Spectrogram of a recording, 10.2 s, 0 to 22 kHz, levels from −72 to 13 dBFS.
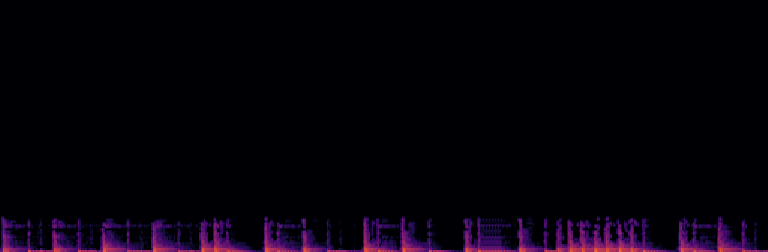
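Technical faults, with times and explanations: Throughout: MP3 compression, heavy. The music has nothing above about 3 kHz, so the top end is cut off at a fixed point and the treble is missing. At this level of damage the sound is watery and swirly, with metallic chirps and smeared attacks, which fits a very low bitrate around 8 kbps. The likely cause is an encoder so short of bits that it drops the upper frequency lines and zeroes weak ones, which flicker on and off from frame to frame.
6.48 to 6.68 s: system hang loop. For 0.2 s a single 40 ms piece of audio repeats exactly, five times over, at a rate of 25 Hz. That gives a rapid mechanical stutter in place of the music moving forward. It happens when the computer or driver stalls while the sound hardware keeps replaying the same ring buffer. Very little audio is lost across the loop.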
